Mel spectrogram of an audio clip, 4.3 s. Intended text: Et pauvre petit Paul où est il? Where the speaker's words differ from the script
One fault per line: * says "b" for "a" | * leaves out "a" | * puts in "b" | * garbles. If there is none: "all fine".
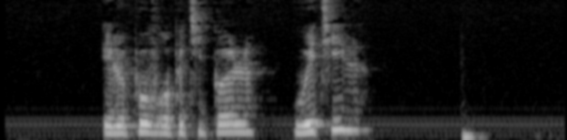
* puts in "le"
